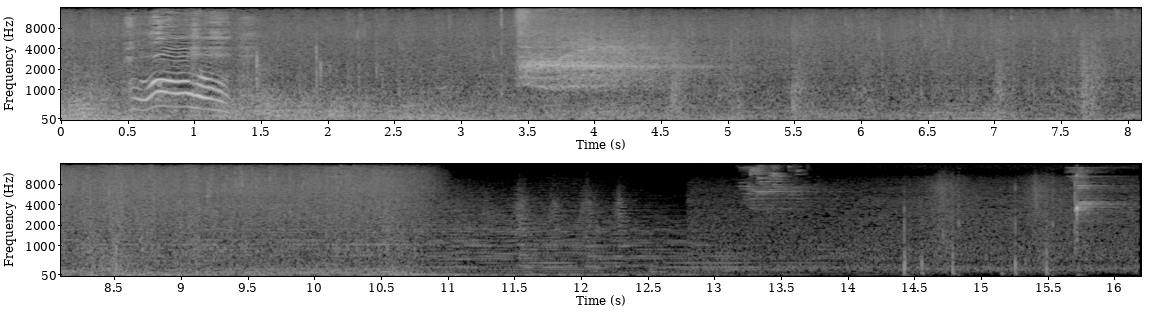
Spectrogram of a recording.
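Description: Thunderstorm with steady rain in the Harry Potter Magic Awakened video game, a broad hiss running throughout with a loud rumble near the start that fades away, then quieter tones and light ticks near the end.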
